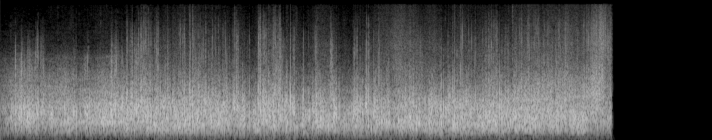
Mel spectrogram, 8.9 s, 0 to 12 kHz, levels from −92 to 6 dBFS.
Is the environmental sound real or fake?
fake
